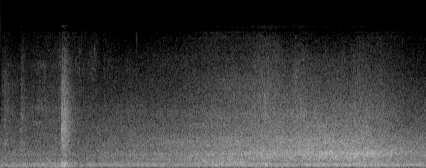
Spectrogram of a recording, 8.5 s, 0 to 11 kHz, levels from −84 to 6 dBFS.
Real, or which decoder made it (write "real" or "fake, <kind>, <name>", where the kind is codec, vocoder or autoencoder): real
